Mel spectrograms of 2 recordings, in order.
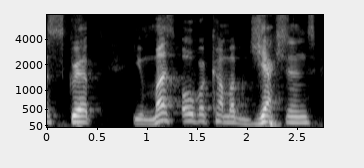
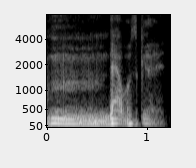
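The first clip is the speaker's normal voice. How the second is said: put-on old mentor; 9 semitones lower, slower than usual. Elderly mentor praising a young speaker after his talk, lowered voice. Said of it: "And he was like".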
